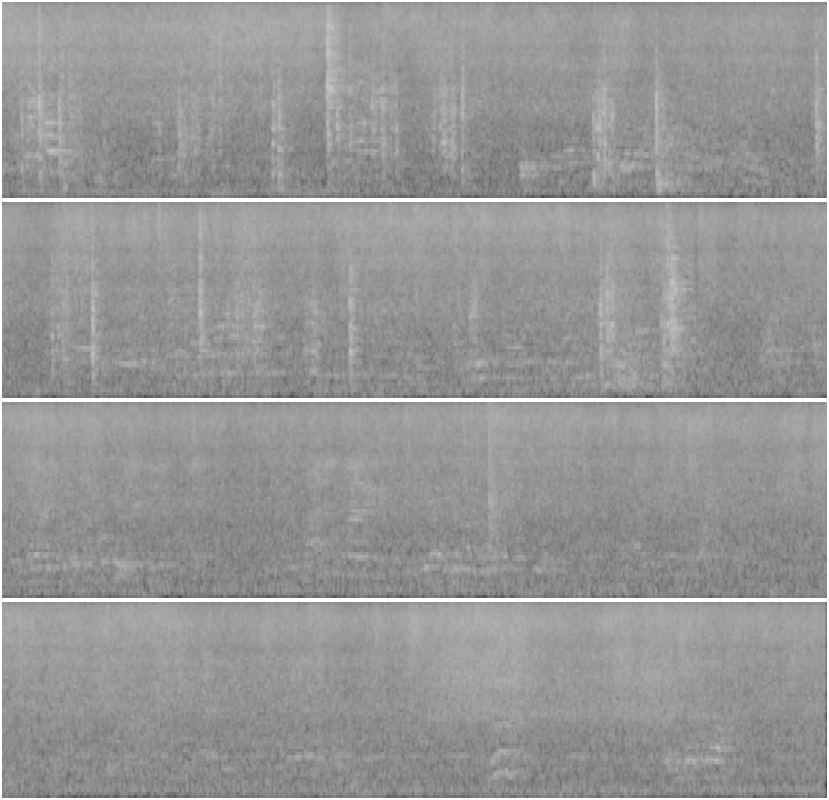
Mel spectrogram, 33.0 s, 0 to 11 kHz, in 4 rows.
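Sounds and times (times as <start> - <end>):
chicken sizzling in a pan: 0.0 - 33.0
ladle knocking against pan: 5.9 - 6.9.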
